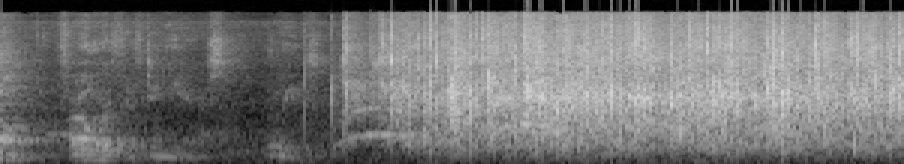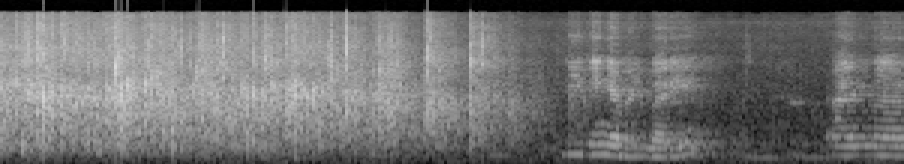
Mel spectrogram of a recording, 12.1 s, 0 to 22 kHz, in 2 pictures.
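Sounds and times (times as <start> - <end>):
audience applauding: 2.2 - 9.7.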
